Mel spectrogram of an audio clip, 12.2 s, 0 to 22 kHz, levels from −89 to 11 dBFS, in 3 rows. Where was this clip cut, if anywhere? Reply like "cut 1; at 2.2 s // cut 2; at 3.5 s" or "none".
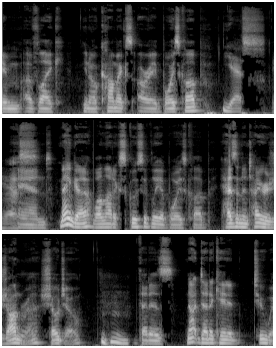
cut 1; at 4.9 s // cut 2; at 10.8 s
